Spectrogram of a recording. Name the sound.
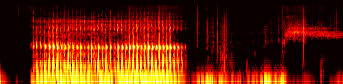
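loud snoring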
